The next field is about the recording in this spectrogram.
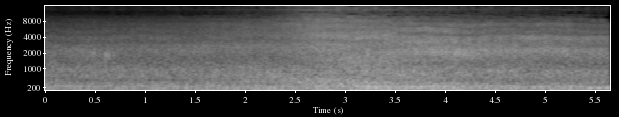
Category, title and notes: Sound effects > Vehicles
Car driving 14
Car sound recorded outdoors in Hervanta, Tampere using an iPhone 14 Pro. Recorded near a city street on a wet surface for a university vehicle sound classification project.
car, drive, engine, hervanta, outdoor, road, tampere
